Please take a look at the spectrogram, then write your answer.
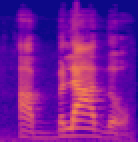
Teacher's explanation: No graphic accent, it ends in a vowel, O, therefore emphasis is on this second syllable and it falls right there on the A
